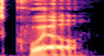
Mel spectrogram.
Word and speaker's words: quell: Quelo. Yes, quell. U.S.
